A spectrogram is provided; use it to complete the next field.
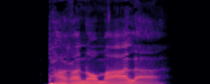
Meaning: inflection of paranormal: 1. strong/mixed nominative masculine singular 2. strong genitive/dative feminine singular 3. strong genitive plural
- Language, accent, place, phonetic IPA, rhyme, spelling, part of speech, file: German, Germany, Berlin, [ˌpaʁanɔʁˈmaːlɐ], -aːlɐ, paranormaler, adjective, De-paranormaler.ogg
